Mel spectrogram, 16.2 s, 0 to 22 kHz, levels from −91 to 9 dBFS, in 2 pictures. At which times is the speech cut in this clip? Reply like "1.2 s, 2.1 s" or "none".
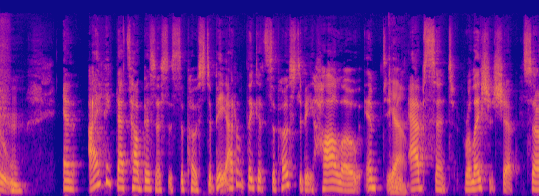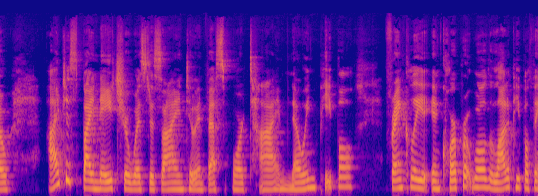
none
